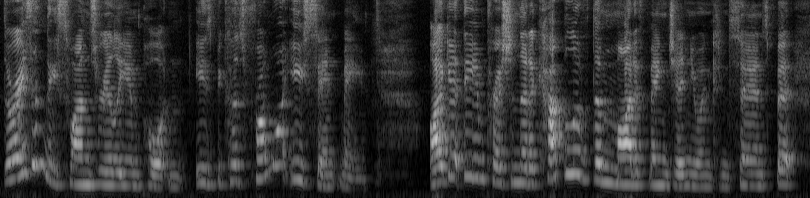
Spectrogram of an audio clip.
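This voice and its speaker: A middle-aged woman hosting an advice show, coaching in a steady, earnest way and acting out example phrases. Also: mid-range voice, normal speed. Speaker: host giving communication advice. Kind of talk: advice talk to camera.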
